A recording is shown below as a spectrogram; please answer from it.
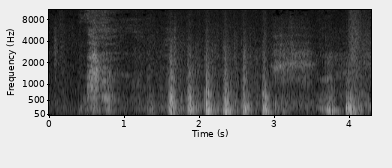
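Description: A pillow being stuffed into a cotton pillowcase, with the fabric rustling and a run of quick rhythmic pulses from about a second and a half in.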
